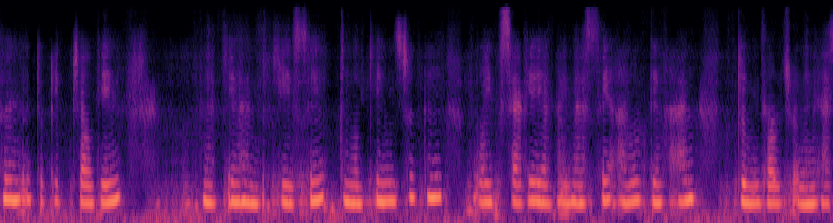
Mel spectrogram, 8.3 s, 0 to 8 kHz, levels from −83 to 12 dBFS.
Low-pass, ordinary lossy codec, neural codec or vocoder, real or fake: 7.2 kHz; none; codec, 16 kHz, 0.5 kbps, FreqCodec, smaller model; fake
